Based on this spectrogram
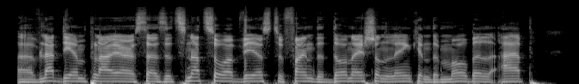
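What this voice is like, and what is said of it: French accent in English. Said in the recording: “like me, a French ... People have less difficulty hearing my accent than the UK accent.”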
